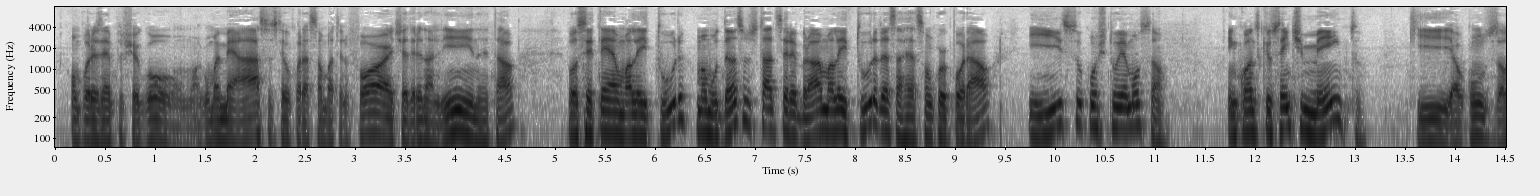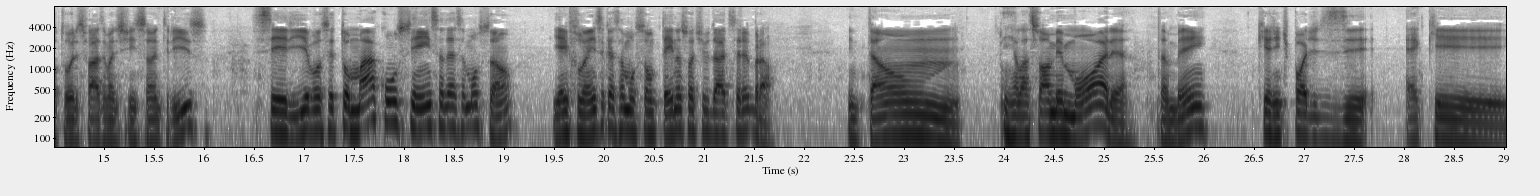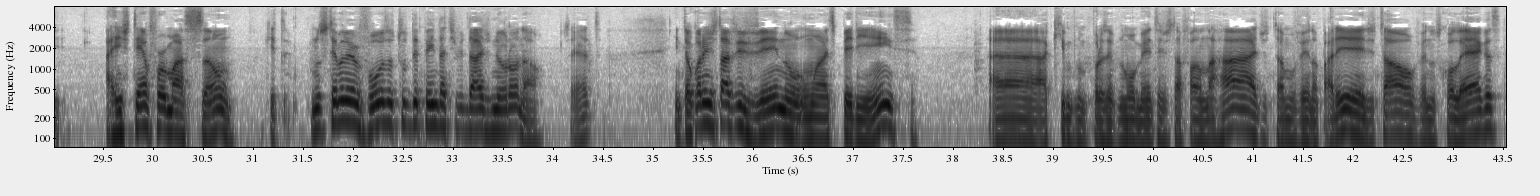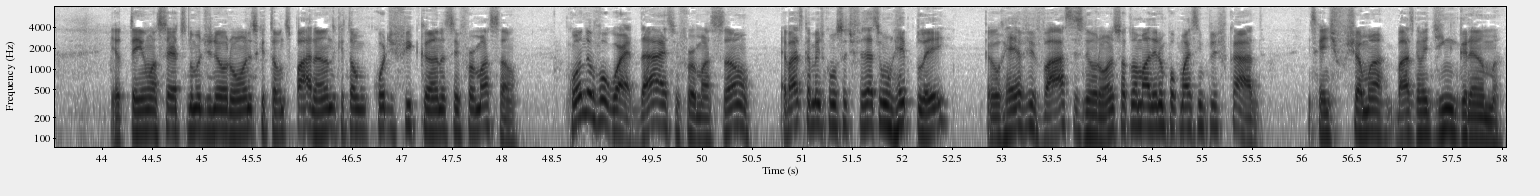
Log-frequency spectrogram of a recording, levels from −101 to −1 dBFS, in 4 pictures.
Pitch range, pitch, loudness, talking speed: 95-135 Hz, 115 Hz, -16 LUFS, 175 wpm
